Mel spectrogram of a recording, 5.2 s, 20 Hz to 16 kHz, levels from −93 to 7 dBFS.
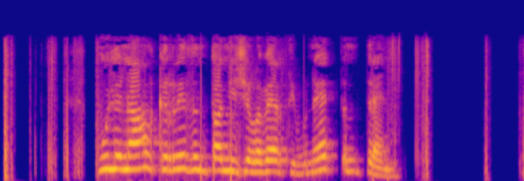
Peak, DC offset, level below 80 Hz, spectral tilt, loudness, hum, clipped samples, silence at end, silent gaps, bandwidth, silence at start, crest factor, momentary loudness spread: -2 dBFS; under 0.1%; -46 dBFS; -5.5 dB/octave; -13 LUFS; none; under 0.1%; 0.95 s; 0.89-0.95 s; 7.8 kHz; 0.05 s; 14 dB; 19 LU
